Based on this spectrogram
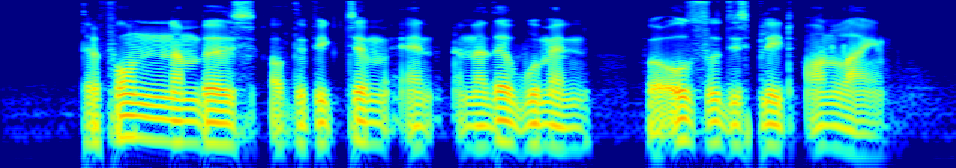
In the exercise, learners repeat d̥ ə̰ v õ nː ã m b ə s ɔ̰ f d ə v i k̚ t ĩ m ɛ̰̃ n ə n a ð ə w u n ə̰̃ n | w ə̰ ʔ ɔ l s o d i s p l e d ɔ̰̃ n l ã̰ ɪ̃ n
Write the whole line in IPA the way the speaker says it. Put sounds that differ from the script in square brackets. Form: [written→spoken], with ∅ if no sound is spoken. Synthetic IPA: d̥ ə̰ [v→f] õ nː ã m b ə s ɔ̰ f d ə v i k̚ t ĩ m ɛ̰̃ n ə n a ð ə w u [n→m] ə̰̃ n | w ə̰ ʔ ɔ l s o d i s p l e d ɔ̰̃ n l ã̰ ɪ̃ n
